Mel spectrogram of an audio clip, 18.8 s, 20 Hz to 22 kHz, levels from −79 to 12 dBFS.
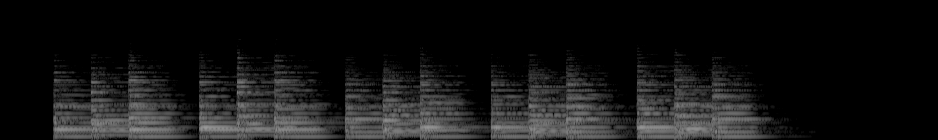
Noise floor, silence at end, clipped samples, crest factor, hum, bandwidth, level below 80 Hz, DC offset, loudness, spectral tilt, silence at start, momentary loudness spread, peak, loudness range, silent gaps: under -90 dBFS; 3.35 s; under 0.1%; 16 dB; none; 5.8 kHz; -70 dBFS; under 0.1%; -35 LUFS; -9 dB/octave; 1.05 s; 14 LU; -18 dBFS; 4 LU; none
